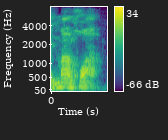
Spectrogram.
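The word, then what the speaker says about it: 漫画: So Japanese people say manga, and Chinese people say manhua.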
